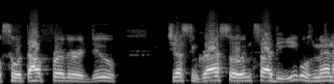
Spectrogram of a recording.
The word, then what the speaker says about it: Grasso: I was told it's pronounced Grasso, so that's what I stick with. Yeah, I always figure I've known people with the the two S's and the O, and usually the A is pronounced a little bit differently.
